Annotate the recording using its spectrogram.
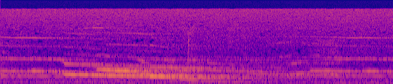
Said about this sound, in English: The wolves. Listen to them, the children of the night. What music they make.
